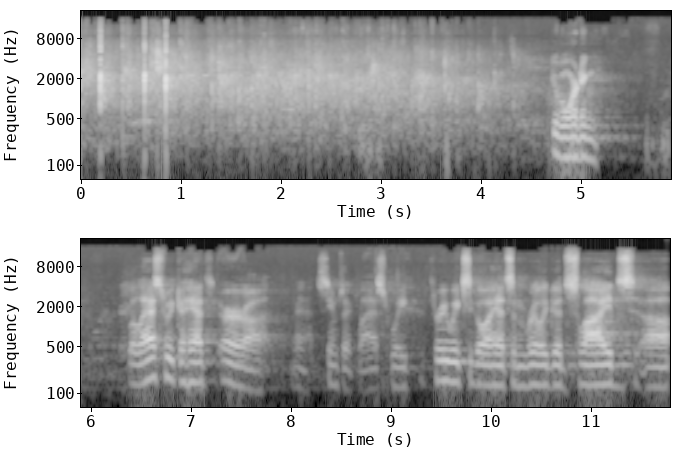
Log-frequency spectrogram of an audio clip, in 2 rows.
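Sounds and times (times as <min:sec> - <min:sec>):
audience applauding to welcome a speaker: 0:00.0 - 0:04.9
speech: 0:04.8 - 0:05.3, 0:06.4 - 0:11.7.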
